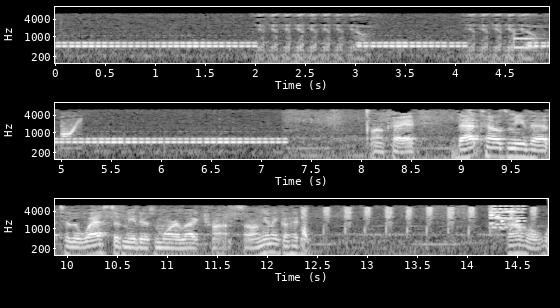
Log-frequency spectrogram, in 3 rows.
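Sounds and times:
two-tone drone: 0.0 - 7.3
video game electronic scanning chirp sweeping downward in pitch: 0.0 - 7.3, 13.1 - 14.7
speech: 5.1 - 5.7, 8.2 - 12.6, 14.4 - 14.7.

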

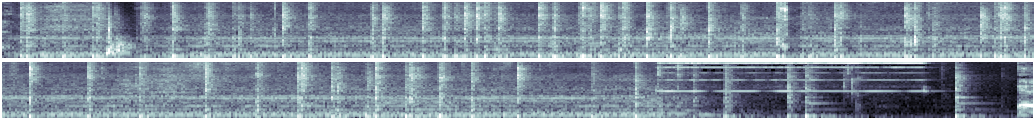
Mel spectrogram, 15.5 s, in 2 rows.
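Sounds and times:
microwave humming: 0.0 - 15.4
popcorn popping in a microwave: 0.0 - 15.4
microwave electronic beeps: 12.6 - 14.8.

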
